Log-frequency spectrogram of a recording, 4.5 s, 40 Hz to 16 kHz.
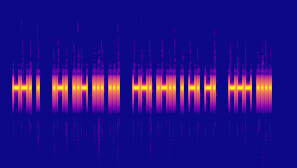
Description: Morse code, heard as a keyed tone, about 40 wpm, 700 Hz. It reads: GE RUSS GLENN OH
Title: K1USN SST QSO Practice - 40wpm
